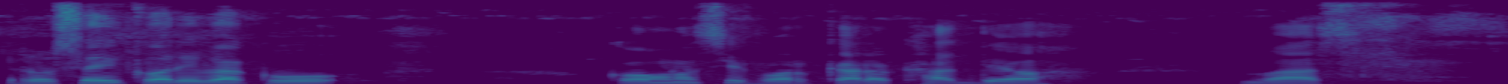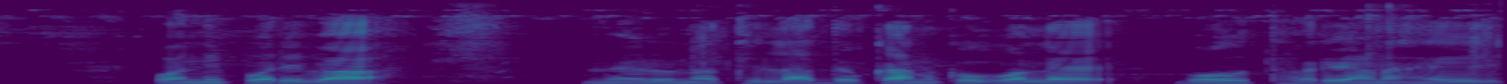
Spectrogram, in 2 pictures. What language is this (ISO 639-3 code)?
ori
